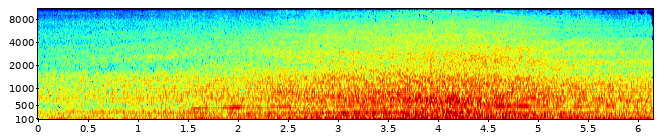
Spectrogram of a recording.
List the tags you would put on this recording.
Soundscapes > Urban
bus
public
transportation
urban

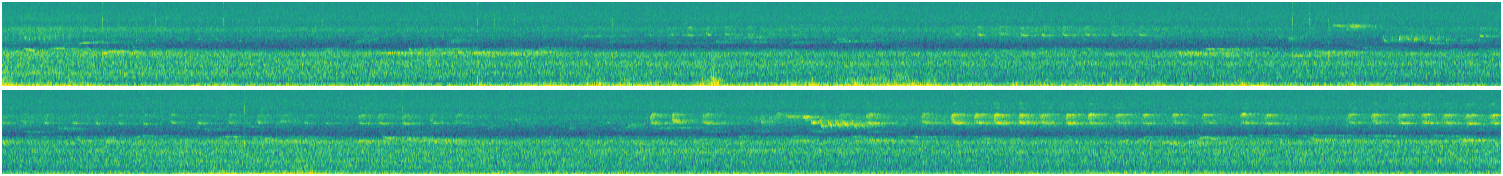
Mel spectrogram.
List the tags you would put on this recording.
Soundscapes > Nature
natural-soundscape
soundscape
meadow

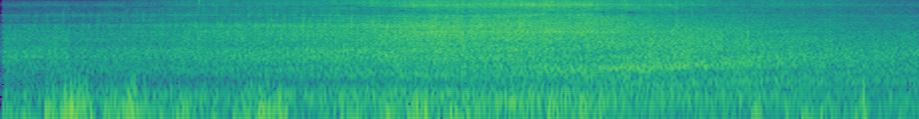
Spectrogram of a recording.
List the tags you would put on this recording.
Soundscapes > Urban
city
car
driving
tyres

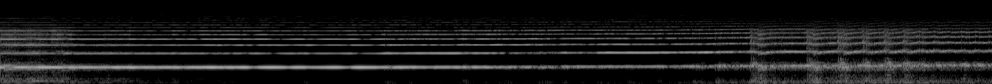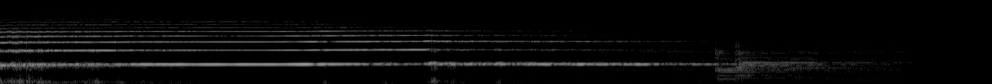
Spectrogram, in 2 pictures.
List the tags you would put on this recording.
Music > Other
guitar
riser
techno

